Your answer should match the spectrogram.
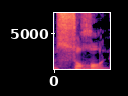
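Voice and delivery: سخن said as "sokhon"; old Persian "so-KHON" for سخن; alternative old pronunciation. Shown as a demonstration. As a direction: say سخن with o in both syllables. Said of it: "یا شاید هم سخن".

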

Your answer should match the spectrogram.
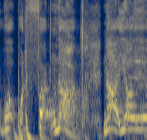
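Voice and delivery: mock outraged robber shouting; angry robber. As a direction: imitate the furious robber. Robbers unhappy with his offer.

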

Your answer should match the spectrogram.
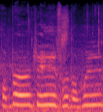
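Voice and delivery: high, soft mock commentary; a game-winning call at reduced volume; announcer play-by-play. Friend replays the LeBron call, high hushed announcer voice. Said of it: "they shoot and he goes".

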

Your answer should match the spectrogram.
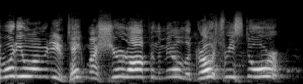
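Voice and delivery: half-laughing outburst, throw up your hands; laughing exasperated retort. Retold or imitated. To the bagger who won't stop asking, laughing exasperated shout.

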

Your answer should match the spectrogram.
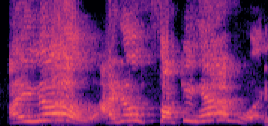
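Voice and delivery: fed up, push it out loud and high; exasperated retort. Retold or imitated. Acted reply to absurd customer.

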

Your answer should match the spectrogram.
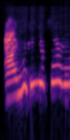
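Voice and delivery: high, loud disbelieving question; incredulous. Real, not acted. Friend repeats the misheard line back, high incredulous squeak. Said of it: "did I say you were yelling".

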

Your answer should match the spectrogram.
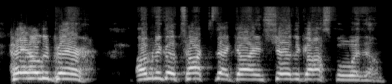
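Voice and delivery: high, loud, eager mock-American announcement. New companion announces he'll preach to the stranger, loud mock-American eagerness. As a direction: imitate a keen greenie bursting with zeal. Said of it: "talked in his loud American voice".

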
